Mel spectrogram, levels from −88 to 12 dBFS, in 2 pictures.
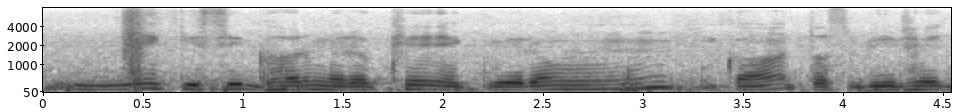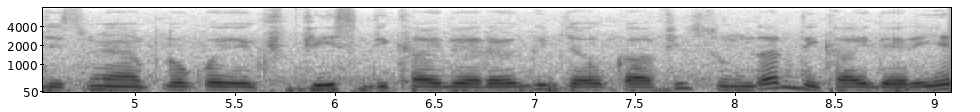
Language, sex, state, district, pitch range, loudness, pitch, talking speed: Hindi, male, Chhattisgarh, Bilaspur, 115-140 Hz, -14 LUFS, 120 Hz, 150 wpm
